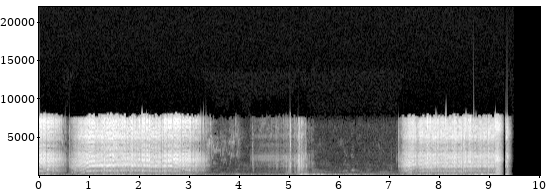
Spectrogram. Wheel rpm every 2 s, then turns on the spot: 100, 80, 0, 10, 150.
none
